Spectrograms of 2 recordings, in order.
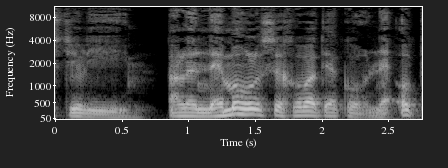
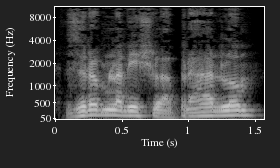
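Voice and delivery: ordinary delivery, nothing marked

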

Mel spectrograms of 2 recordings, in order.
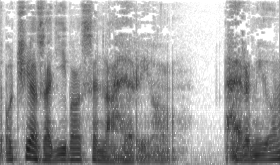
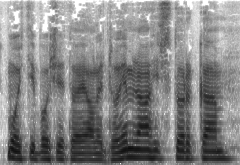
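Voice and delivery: povýšeně; 3 semitones higher, 6 dB louder than usual. Acted. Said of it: "povýšeným tónem".

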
